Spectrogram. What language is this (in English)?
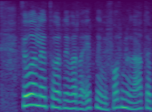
Icelandic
